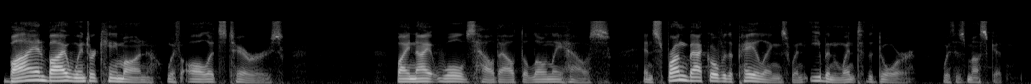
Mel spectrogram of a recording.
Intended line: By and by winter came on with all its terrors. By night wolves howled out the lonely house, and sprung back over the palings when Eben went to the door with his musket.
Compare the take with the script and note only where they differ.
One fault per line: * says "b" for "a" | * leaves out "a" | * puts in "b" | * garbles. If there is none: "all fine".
all fine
